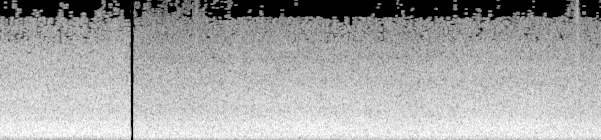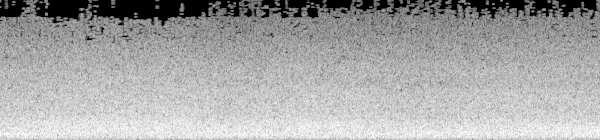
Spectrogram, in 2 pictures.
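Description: Steady rushing and babbling of a shallow mountain river flowing over rocks, with a momentary break in the sound about a second in.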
